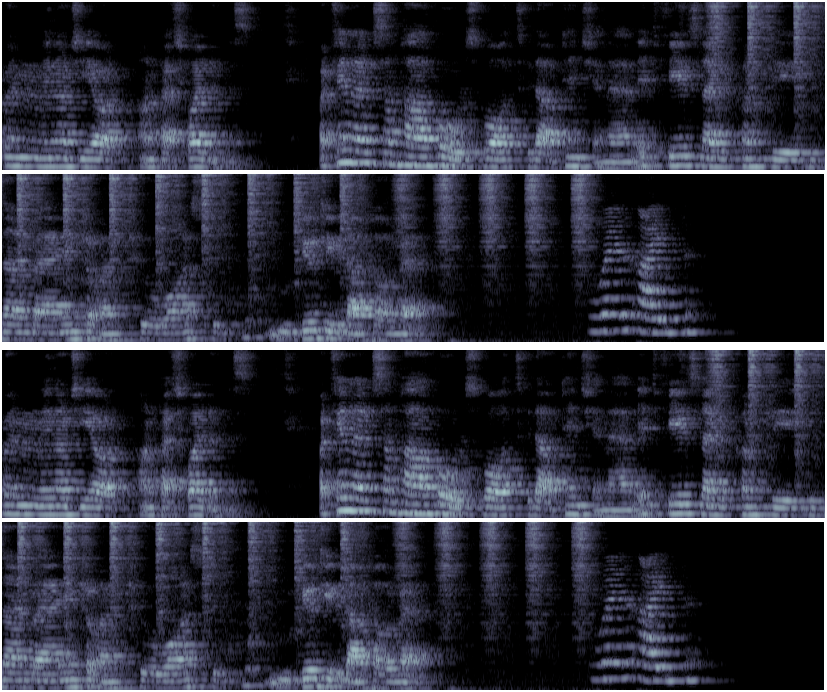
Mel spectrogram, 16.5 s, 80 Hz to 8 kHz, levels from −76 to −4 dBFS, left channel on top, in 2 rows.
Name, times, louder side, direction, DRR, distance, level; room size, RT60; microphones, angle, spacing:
voice 1, 0.0-2.5 2.8-2.9 3.2-12.4, equal, 20° right, -4 dB, 0.3 m, -33 dB
sound 1, 7.0-7.2 7.5-11.9 12.1-12.7 13.0-13.2 13.5-14.1, left 1 dB, 80° left, 1.0 m, -28 dB
voice 2, 14.1-15.1, equal, 55° left, -4 dB, 0.8 m, -36 dB
2.5 x 2.2 x 2.4 m, 0.78 s
head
